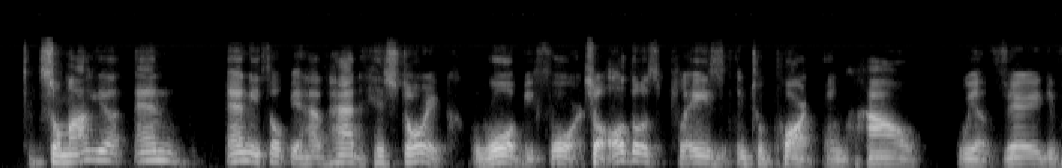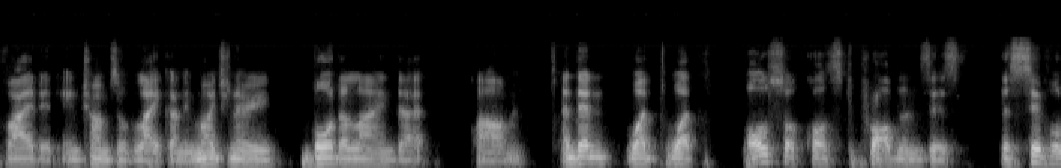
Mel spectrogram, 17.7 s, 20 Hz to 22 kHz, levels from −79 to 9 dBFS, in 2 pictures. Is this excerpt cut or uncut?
cut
